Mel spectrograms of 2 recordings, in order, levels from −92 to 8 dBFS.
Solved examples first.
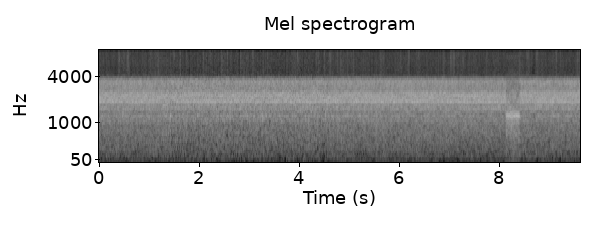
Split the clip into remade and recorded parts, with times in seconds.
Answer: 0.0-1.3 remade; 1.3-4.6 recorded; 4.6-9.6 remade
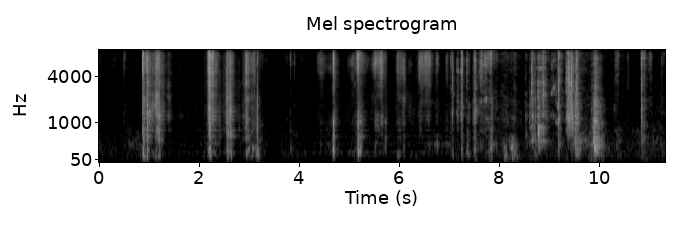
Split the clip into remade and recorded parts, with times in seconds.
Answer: 0.0-1.0 recorded; 1.0-3.1 remade; 3.1-4.0 recorded; 4.0-7.0 remade; 7.0-11.3 recorded

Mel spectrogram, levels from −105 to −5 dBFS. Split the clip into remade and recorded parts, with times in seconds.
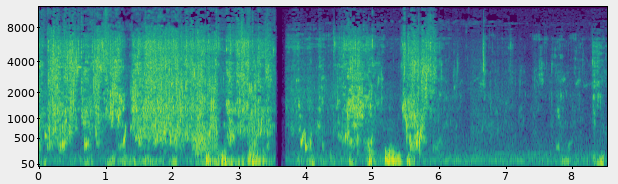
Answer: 0.0-0.7 recorded; 0.7-2.1 remade; 2.1-8.5 recorded

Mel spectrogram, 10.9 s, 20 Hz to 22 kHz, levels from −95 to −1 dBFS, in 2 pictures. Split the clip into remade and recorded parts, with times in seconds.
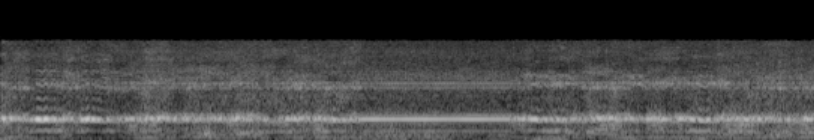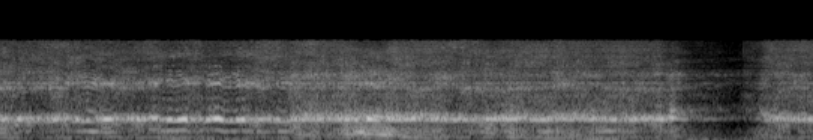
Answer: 0.0-2.4 remade; 2.4-3.4 recorded; 3.4-10.9 remade

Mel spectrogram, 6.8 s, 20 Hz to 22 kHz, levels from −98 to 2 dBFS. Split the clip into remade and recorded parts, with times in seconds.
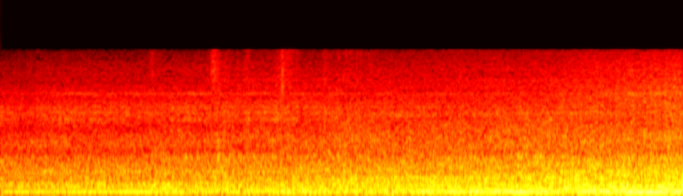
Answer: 0.0-1.5 recorded; 1.5-6.8 remade

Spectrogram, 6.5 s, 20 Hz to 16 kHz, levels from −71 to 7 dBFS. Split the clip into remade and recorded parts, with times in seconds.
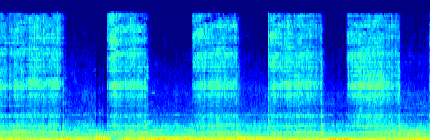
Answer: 0.0-6.5 recorded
